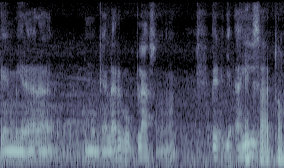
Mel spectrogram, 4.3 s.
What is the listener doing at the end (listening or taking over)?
listening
